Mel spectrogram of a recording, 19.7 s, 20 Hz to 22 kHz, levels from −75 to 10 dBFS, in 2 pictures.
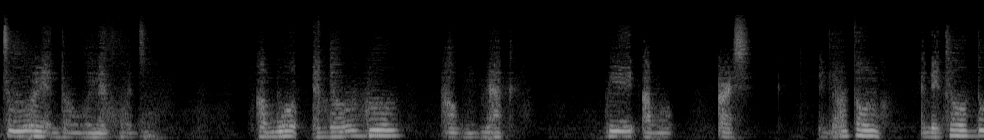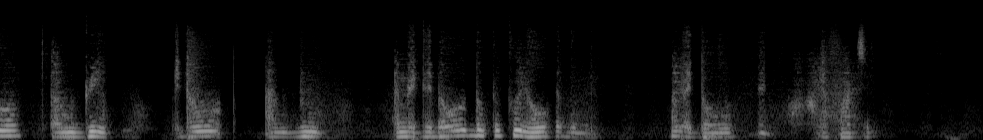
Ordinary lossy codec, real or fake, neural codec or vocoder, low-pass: MP3, 64 kbps; fake; codec, 44.1 kHz, 0.9 kbps, DAC; 14.4 kHz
